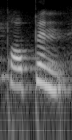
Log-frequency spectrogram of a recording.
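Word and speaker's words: popping: क्या चल रहा है मोस्टली बोलते वक्त ये पॉपिंग इस तरीके से बोला जाता है मतलब जी साइलेंट सा फील होगा हे एरी व्हाट्स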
